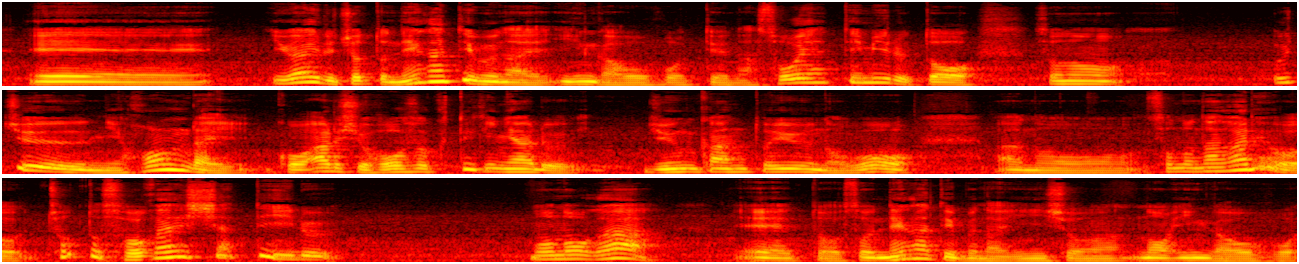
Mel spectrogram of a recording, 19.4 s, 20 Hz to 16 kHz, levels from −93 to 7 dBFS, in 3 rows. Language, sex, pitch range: Japanese, male, 95-145 Hz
